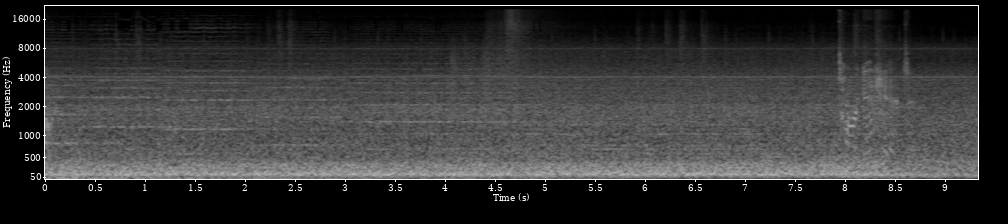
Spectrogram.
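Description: A loud, steady aircraft engine roar from a video game rumbles throughout, building like a plane powering up, with voices talking over it.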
